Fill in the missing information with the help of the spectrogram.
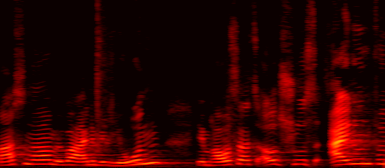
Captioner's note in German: none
